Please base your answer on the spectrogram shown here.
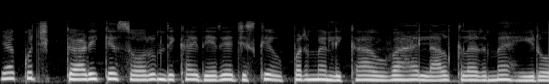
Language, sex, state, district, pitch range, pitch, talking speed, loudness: Hindi, female, Chandigarh, Chandigarh, 200-230 Hz, 210 Hz, 220 wpm, -13 LUFS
